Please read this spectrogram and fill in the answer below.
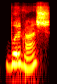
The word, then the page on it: bulrush: Indian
